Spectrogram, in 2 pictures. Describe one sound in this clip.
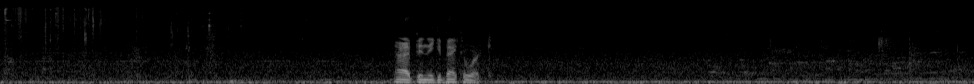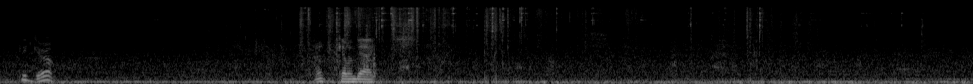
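A dog digs with its paws, scratching through dry leaves and loose soil.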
